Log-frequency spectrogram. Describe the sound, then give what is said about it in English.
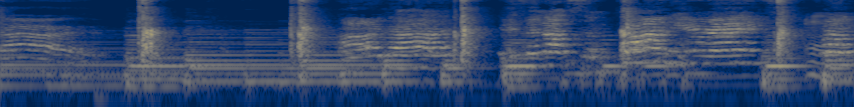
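Young children clap their hands, sharp claps landing at a steady, unhurried beat, about every second, over sustained singing voices and tonal music that carry on throughout. “Claps are perfect.”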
